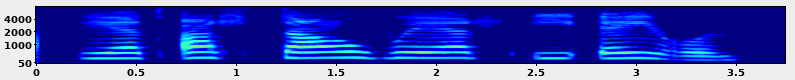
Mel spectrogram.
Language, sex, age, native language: Icelandic, female, 9, Icelandic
